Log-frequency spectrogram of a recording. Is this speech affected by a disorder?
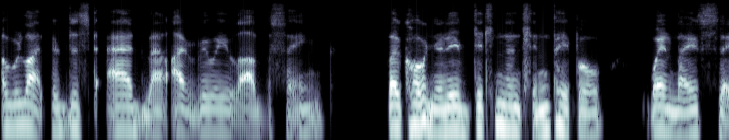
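Yes: cerebral palsy.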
